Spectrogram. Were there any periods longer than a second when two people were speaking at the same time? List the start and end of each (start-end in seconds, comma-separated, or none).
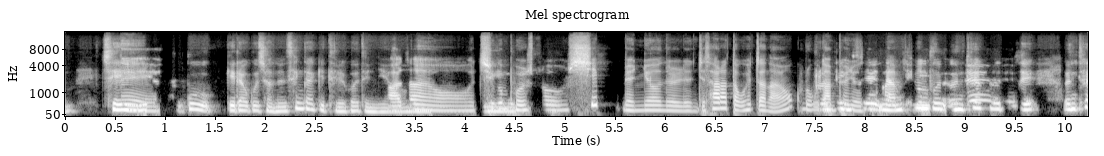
7.5-9.2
